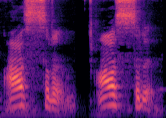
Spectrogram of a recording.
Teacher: موٹا حرف کے لیے کیا ہوگا کہ ہماری جو زبان ہے یہ جو پچھلا والا حصہ ہے زبان کا وہ اوپر کی طرف اٹھے گا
